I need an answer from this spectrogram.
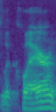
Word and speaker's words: Leclerc: to know is that it's leclaire the sea is silent oh god oh my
